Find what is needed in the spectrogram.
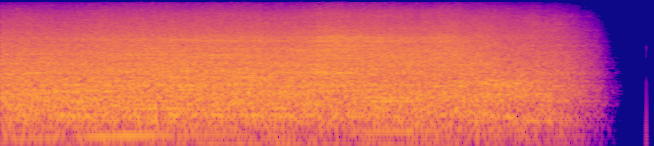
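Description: Steady noise of vehicles driving past on a road, heavy with hiss. It fades out to silence near the end at a cut in the recording.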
